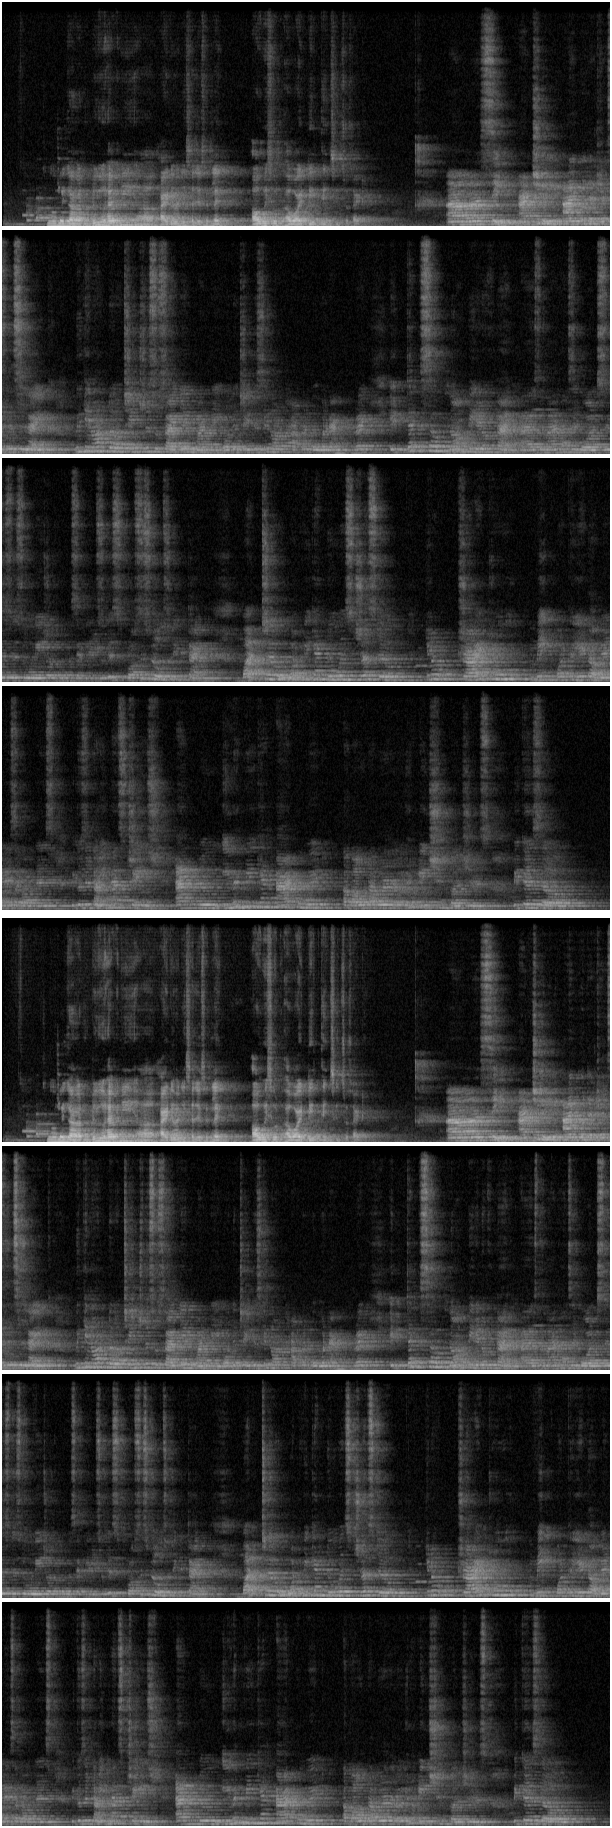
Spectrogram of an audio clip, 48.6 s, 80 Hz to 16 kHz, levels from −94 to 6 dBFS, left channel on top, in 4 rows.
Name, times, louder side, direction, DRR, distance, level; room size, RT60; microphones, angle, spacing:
voice 1, 0.1-1.0 8.2-32.2 32.8-42.9 43.3-47.8, equal, 15° right, -2 dB, 6.7 m, -35 dB
voice 2, 0.9-4.4 5.0-6.8 7.0-7.1, right 2 dB, 35° right, 4 dB, 1.9 m, -25 dB
28.0 x 19.0 x 8.5 m, 2.2 s
head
